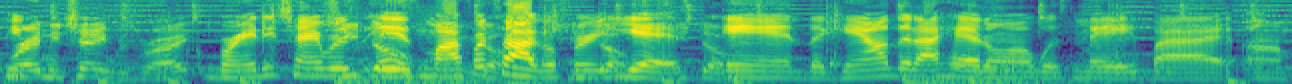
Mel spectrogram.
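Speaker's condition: No condition

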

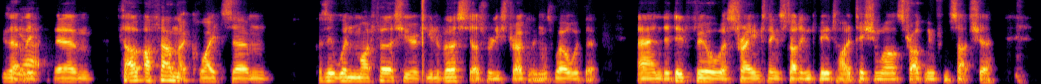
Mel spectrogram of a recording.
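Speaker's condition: No condition

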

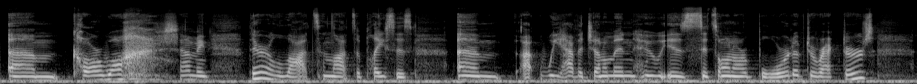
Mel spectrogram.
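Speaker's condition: No condition

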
